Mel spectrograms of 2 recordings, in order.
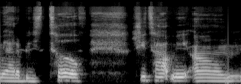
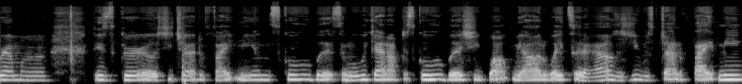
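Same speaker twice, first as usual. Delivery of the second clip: sobbing, teary, pitched-up crying voice; 5 semitones higher than usual. Retelling telling grandma about a girl on the school bus: imitating own past crying.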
